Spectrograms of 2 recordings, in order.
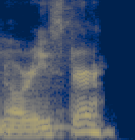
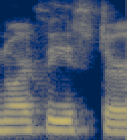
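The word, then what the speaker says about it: nor'easter: If you're saying northeaster, everybody knows. Oh, noraster. Yeah. I don't know. Well, anybody who pronounces a th is lost to begin with.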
